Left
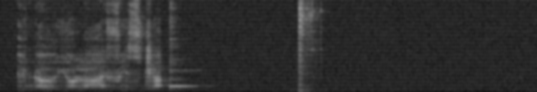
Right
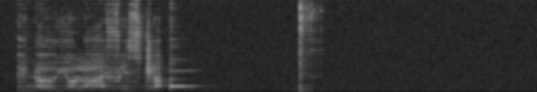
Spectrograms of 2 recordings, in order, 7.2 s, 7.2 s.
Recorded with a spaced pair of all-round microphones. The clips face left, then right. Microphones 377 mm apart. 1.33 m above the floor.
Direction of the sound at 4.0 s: 20° left (ahead or behind).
